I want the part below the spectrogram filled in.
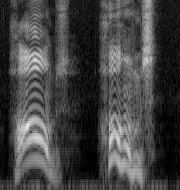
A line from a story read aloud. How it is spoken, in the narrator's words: I cried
